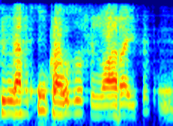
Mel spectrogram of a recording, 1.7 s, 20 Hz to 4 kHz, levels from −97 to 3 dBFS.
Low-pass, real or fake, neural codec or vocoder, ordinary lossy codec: 3.6 kHz; fake; codec, 24 kHz, 1 kbps, SNAC; none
